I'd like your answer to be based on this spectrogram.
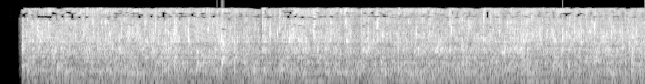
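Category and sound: household object, water running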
